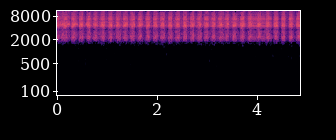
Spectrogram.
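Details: Summertime cicadas produce a piercing, rasping whine that pulses evenly at a little over three beats per second. The throbbing buzz holds steady from start to finish, alone.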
